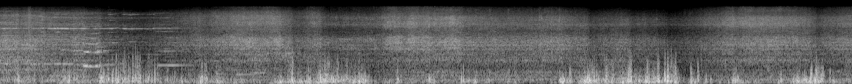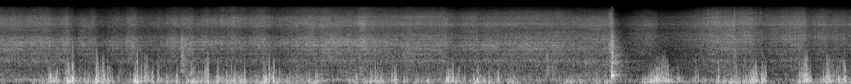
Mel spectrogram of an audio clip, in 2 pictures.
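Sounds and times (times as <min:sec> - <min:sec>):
railway carriage rumbling: 0:00.0 - 0:17.0.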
